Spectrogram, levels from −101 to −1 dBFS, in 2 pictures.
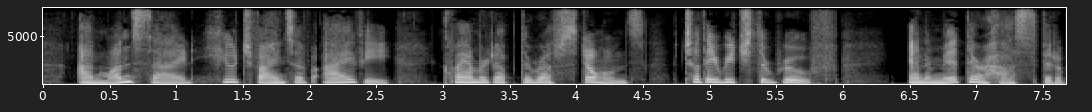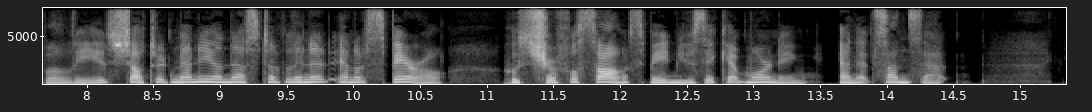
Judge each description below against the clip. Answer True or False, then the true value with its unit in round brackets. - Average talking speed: True (170 wpm)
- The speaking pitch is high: True (235 Hz)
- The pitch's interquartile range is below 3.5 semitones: True (2.8 semitones)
